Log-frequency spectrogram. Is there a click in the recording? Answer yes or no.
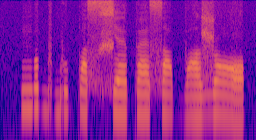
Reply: no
